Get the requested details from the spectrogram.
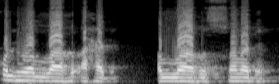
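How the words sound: It stops after 'ahad' before 'allahus samad'. "ওয়াকফ করলে"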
